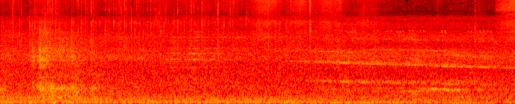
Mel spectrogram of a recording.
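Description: Steady low rumble of trains in a commuter-rail yard. From about two seconds in, faint high tones glide slowly downward in pitch.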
